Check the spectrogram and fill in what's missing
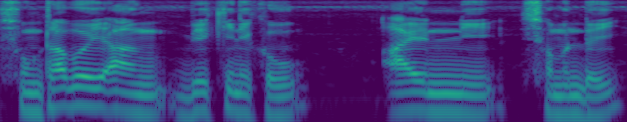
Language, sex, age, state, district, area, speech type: Bodo, male, 45-60, Assam, Baksa, rural, spontaneous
